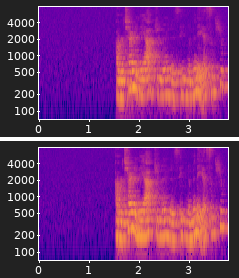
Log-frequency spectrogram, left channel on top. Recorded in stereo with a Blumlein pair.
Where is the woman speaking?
45° right, 2 m; by 3.7 s 10° right, 1.3 m.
